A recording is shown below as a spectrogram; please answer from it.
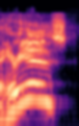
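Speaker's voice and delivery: high, showy introduction; retold on-air reveal, high-pitched; mock presentation. Radio hosts presenting the guest.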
